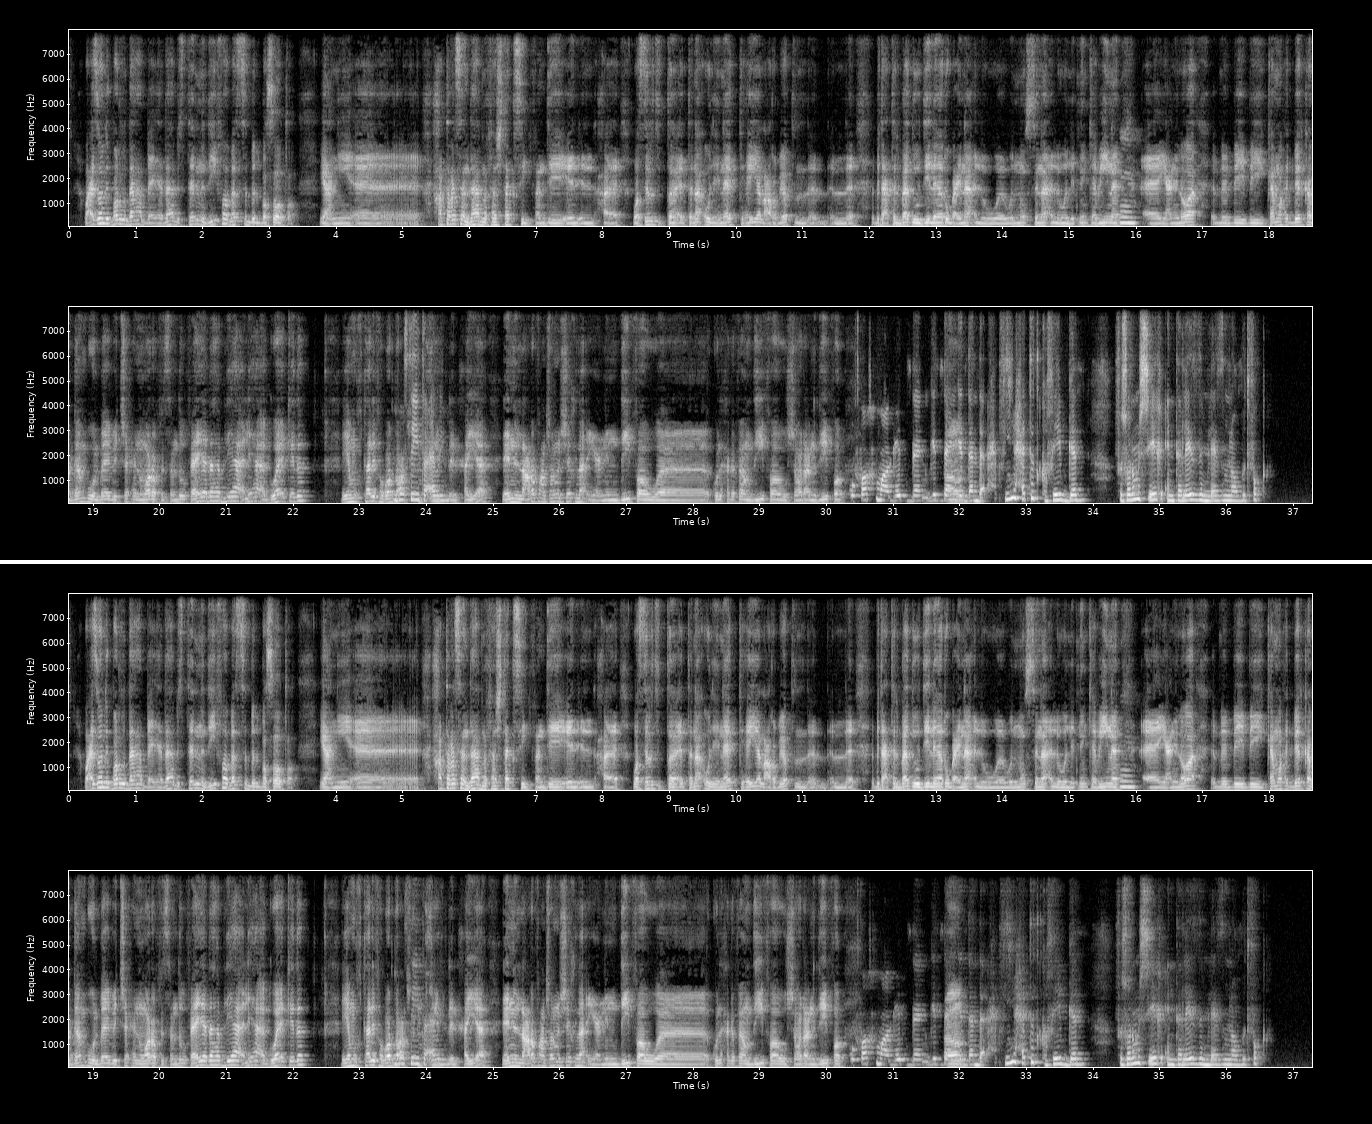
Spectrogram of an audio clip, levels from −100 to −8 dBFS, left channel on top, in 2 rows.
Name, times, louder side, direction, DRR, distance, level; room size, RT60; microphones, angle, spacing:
voice 1, 0.2-3.4 3.8-15.8 16.1-22.2 22.6-30.3 31.8-32.1, right 2 dB, 50° right, 2.0 m, -24 dB
voice 2, 23.5-24.4 30.4-36.6, left 3 dB, 65° left, 1.1 m, -23 dB
13.5 x 9.4 x 3.2 m
head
